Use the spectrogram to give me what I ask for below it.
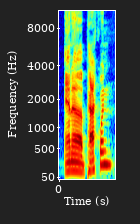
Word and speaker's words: Anna Paquin: She is his wife, and Anna Paquin.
